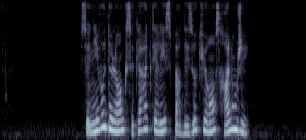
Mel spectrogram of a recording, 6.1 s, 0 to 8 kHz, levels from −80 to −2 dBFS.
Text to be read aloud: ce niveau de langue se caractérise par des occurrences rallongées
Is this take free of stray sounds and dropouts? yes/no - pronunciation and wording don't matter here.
yes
